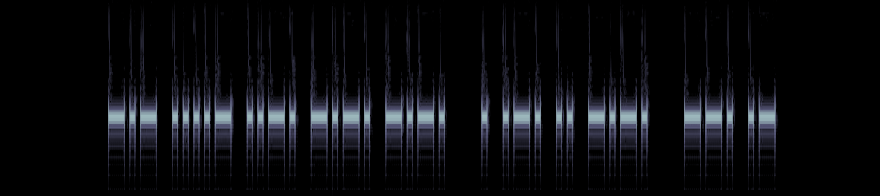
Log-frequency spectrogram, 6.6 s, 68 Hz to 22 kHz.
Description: Morse code, heard as a keyed tone, about 32 wpm, 700 Hz. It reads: K4FCC ERIC GA
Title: K1USN SST QSO Practice - 30wpm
